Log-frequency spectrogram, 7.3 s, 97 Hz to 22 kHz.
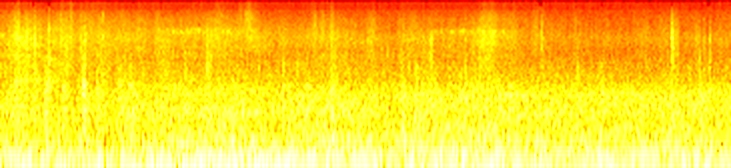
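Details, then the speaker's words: VE LS3 M6 manual with Chopper Reid camshaft, CNC heads, tuned, coasting in fourth gear with revs returning to 1,000 rpm: steady low V8 rumble settling smoothly, no stumble or surge; normal coasting return to idle. "So we're just coasting. It comes back to 1,000 RPM. We're in fourth gear."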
